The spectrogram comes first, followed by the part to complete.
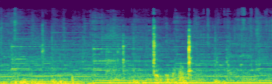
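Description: Background music with sustained tones over a steady low bass, and two sharp clicks about half a second apart past the middle.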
